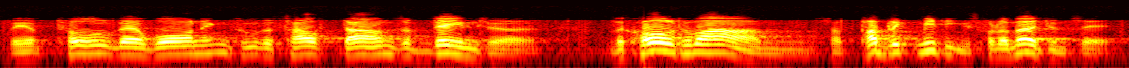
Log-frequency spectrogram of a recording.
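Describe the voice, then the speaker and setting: An actor playing a courteous, stately English lord in an old-time radio drama, formal and oratorical. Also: male voice, mid-range voice, very animated, brisk, slightly rough. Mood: proud, solemn. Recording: muffled, thin old radio recording.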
